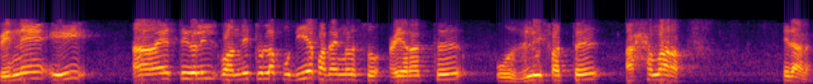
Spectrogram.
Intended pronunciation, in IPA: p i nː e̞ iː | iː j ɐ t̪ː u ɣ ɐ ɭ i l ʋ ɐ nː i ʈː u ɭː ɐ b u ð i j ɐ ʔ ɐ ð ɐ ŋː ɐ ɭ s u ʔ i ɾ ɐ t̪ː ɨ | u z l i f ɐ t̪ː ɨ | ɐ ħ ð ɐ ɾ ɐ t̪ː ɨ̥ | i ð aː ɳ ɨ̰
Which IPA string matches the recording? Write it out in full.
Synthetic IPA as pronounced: p i nː e̞ iː | aː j ɐ t̪ː u ɣ ɐ ɭ i l ʋ ɐ nː i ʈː u ɭː ɐ p u ð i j ɐ p ɐ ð ɐ ŋː ɐ ɭ s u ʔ i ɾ ɐ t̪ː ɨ | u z l i f ɐ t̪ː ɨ | ɐ ħ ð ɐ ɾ ɐ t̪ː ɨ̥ | i ð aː ɳ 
